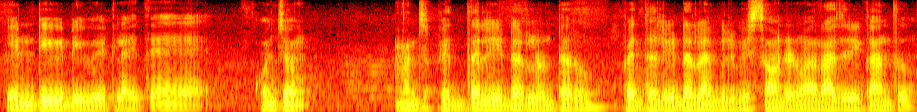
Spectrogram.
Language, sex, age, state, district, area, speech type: Telugu, male, 18-30, Telangana, Nirmal, rural, spontaneous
